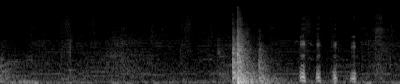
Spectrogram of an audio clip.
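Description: A single loud slam a little past halfway, typical of a truck's body panel being shut, then a few light knocks, over faint background music.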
